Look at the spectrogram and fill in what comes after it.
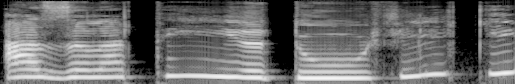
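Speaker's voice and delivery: honeyed, sweet wheedling. The chief smile collector, creeping up on a girl: even more sweetly. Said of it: "еще слаще проговорил".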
